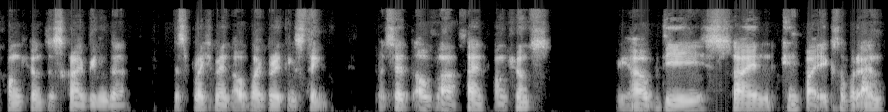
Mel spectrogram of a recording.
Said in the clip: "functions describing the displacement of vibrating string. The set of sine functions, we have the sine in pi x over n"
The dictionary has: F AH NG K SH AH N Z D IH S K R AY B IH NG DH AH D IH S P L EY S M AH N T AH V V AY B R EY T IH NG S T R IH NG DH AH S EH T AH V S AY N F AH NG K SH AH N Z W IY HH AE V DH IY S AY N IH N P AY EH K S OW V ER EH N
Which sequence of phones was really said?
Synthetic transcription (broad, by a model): F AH NG K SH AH N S D IH S K R AY B IH NG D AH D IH S P L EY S M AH N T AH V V AY B R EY T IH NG S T IH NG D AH S EH T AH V S AY N F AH NG K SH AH N S W IY HH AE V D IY S AY N IH N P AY EH K S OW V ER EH N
